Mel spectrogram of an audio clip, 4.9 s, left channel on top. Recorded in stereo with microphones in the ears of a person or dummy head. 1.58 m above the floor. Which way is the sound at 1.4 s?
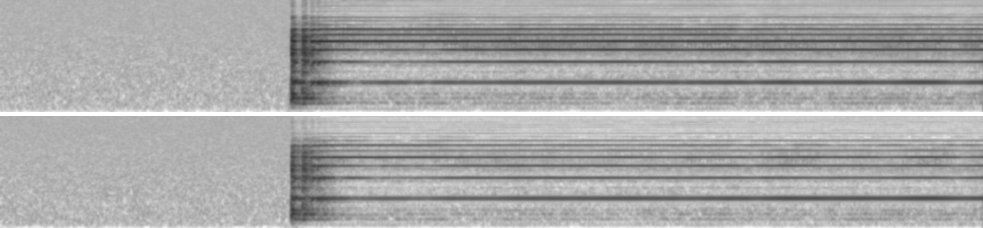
15° left (ahead or behind).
